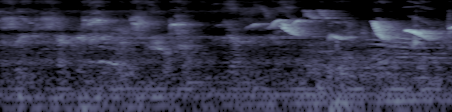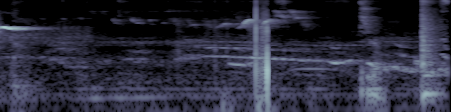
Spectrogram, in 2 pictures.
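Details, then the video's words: Coleiro, a Double-collared Seedeater from a Brazilian breeding aviary, giving clear slurred whistles and chirps in short phrases, interrupted by several sharp clicks or knocks. "Coleiro Artilharia e REVELAÇÃO"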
